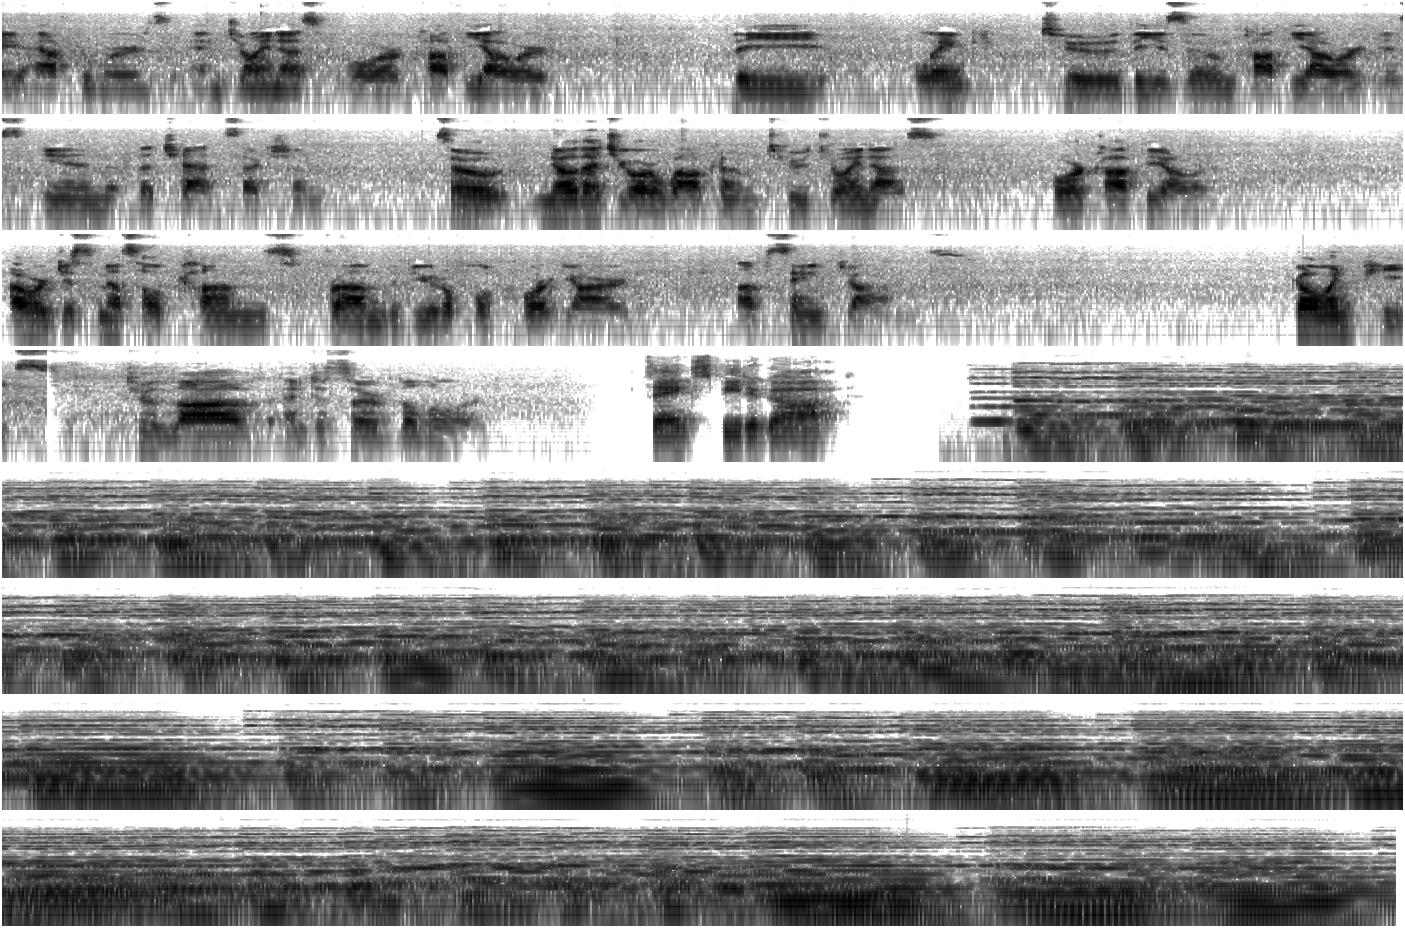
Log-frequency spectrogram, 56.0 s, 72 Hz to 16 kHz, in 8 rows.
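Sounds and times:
church organ chords: 25.8s - 56.0s
deep organ pedal bass notes: 25.8s - 56.0s.

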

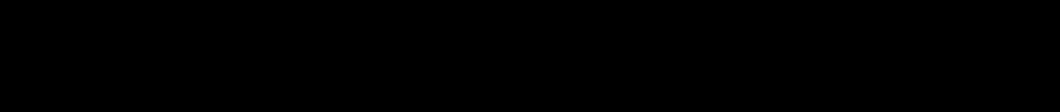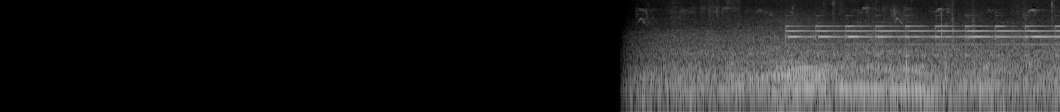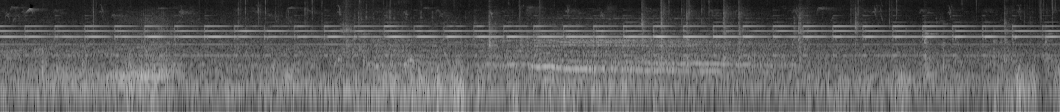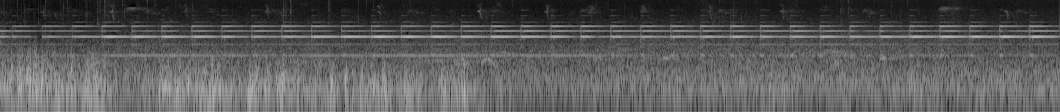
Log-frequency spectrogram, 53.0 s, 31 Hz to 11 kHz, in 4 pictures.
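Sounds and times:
electronic crossing bells ringing: 22.4s - 53.0s.

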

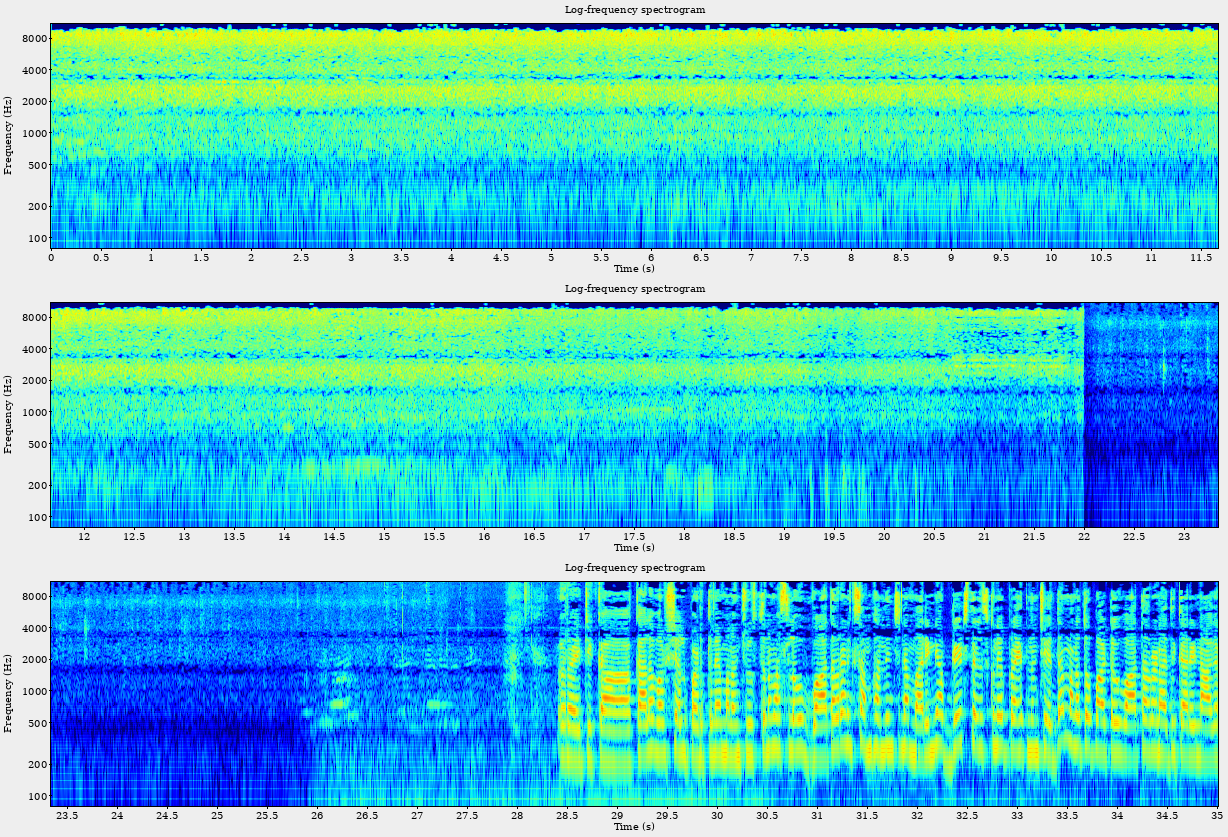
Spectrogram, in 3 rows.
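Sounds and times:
passing traffic: 0.0s - 22.0s
rain on a wet street: 0.0s - 25.9s.

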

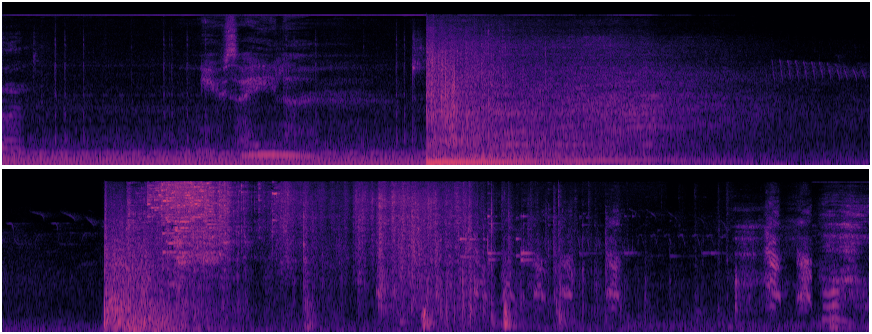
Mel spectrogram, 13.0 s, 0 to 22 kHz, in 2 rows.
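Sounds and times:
car engine revving: 2.8s - 6.8s
car crashing into bottles: 7.3s - 11.0s
glass breaking and clattering: 7.3s - 11.4s.

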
